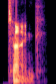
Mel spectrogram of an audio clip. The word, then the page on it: tank: British English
